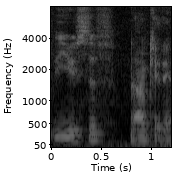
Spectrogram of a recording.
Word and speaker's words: Joseph: And his brother, it's not Joseph. What is it? It's Yusuf. Yusuf?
